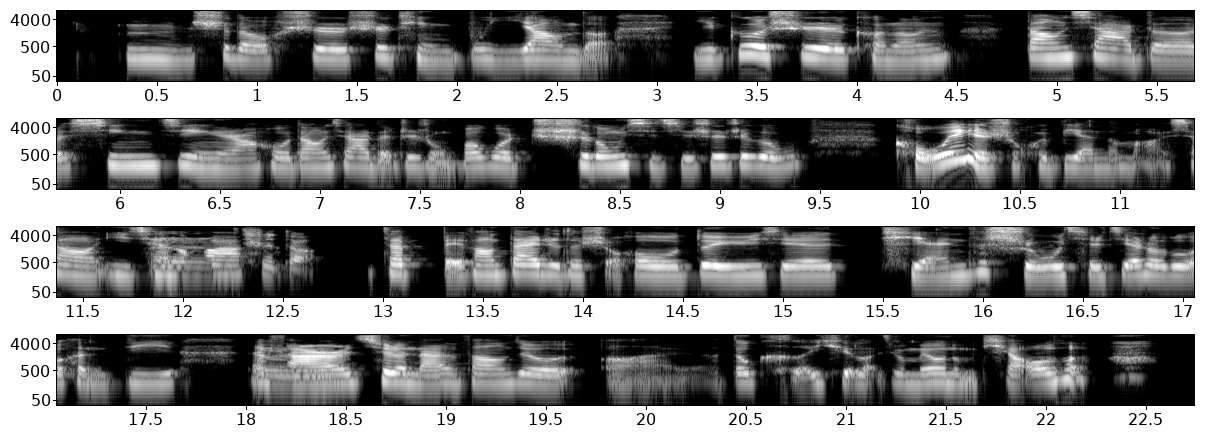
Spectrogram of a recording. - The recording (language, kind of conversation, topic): Chinese, podcast, 你能分享一道让你怀念的童年味道吗？
- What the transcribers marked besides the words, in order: laughing while speaking: "挑了"; laugh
